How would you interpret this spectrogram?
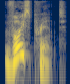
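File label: "voiceprint", British English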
